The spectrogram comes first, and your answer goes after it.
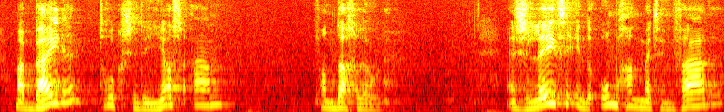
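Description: A man preaching a sermon, swinging from loud emphatic peaks to low, quiet storytelling.

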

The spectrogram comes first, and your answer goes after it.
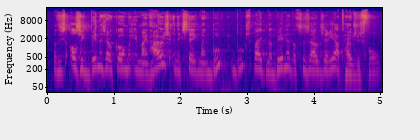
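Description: A man preaching a sermon, swinging from loud emphatic peaks to low, quiet storytelling. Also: fast talker, slight background noise.

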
